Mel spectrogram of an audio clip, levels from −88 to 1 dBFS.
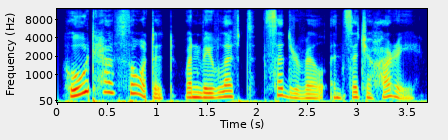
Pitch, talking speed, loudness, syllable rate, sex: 205 Hz, 210 wpm, -20 LUFS, 4.8 syllables/s, female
